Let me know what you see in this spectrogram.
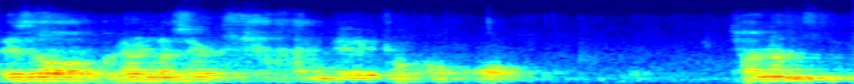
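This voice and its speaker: A man talks very slowly while noticeable background noise and audible room echo fill the recording. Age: 80s+. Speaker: retired military officer and church elder. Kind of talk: speech of encouragement. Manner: hesitant, many fillers.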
